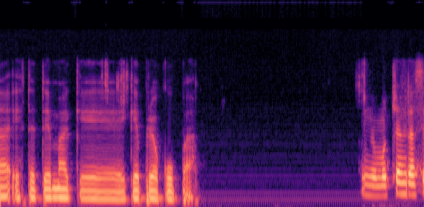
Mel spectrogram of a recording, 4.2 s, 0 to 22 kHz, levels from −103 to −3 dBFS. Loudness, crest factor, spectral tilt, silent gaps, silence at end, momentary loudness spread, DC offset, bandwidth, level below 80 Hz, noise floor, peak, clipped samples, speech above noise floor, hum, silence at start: -23 LUFS; 18 dB; -8 dB/octave; none; 0 s; 10 LU; under 0.1%; 7.8 kHz; -48 dBFS; -66 dBFS; -6 dBFS; under 0.1%; 44 dB; 50 Hz at -55 dBFS; 0 s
